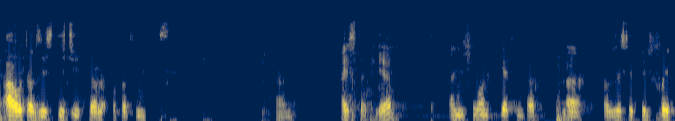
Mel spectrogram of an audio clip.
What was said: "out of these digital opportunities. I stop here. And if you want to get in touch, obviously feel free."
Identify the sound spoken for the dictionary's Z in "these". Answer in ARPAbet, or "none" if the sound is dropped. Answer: S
